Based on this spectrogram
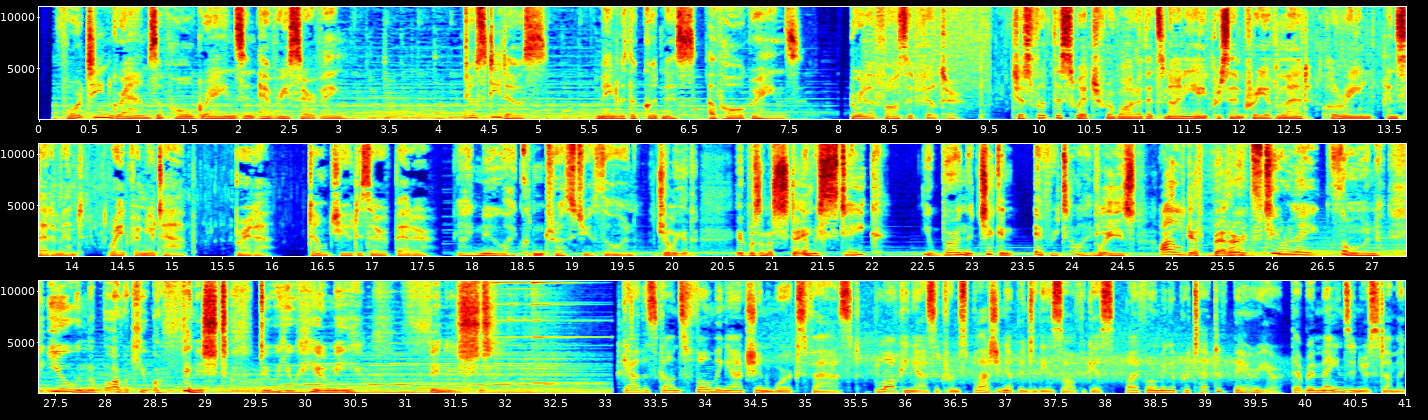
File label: English American commercial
